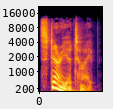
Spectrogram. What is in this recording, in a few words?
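"stereotype", British English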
